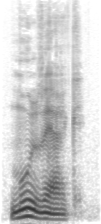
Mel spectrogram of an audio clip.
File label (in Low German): "Mullwerk", Platt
